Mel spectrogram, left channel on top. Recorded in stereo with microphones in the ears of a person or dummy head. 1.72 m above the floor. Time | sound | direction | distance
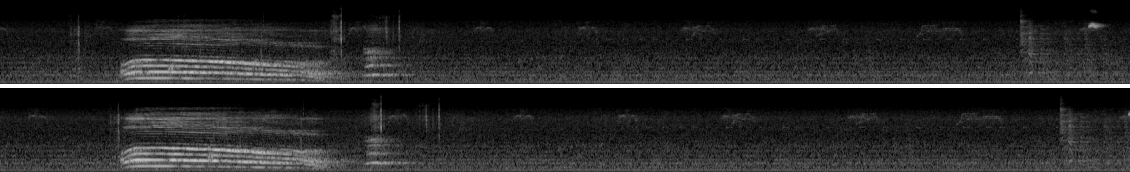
1.2 | a shout | 10° right (ahead or behind) | 1.2 m
3.6 | a gasp | 45° left (ahead or behind) | 2 m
